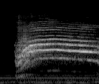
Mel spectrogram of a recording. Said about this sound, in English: We're going to do our two different cat sounds. See which one you found more appealing. Tell us which one you think is cuter.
